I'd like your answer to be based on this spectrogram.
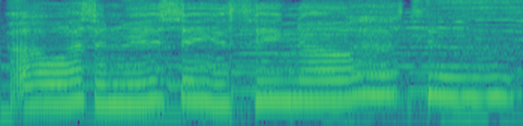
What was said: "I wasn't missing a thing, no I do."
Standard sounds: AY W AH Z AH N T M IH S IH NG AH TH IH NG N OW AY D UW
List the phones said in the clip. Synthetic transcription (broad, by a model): AY W AH Z AH N T M IH S IH NG AH TH IH NG N OW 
